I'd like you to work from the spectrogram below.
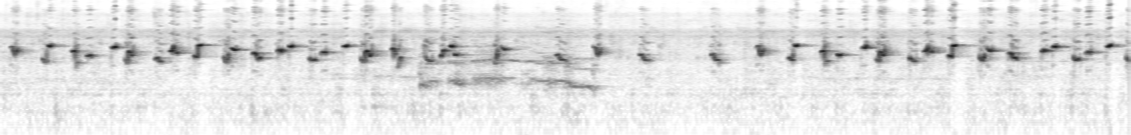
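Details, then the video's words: Long rapid-fire 'ropel' song of a yellow-vented bulbul, played to get other bulbuls singing: continuous quick bubbly notes for several seconds, a lower sliding whistle partway through, a brief break, then another fast run. "PANCINGAN TRUCUKAN AGAR BUNYI burung TRUCUKAN GACOR ROPEL PANJANG"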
